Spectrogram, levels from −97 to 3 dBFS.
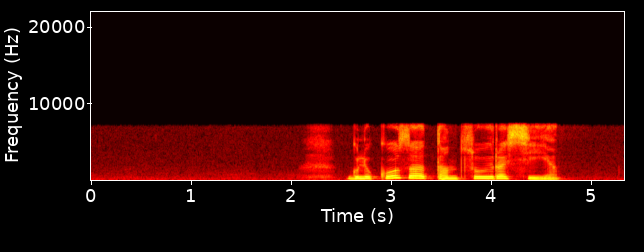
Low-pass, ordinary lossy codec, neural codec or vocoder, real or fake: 7.2 kHz; none; none; real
